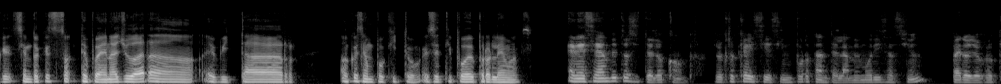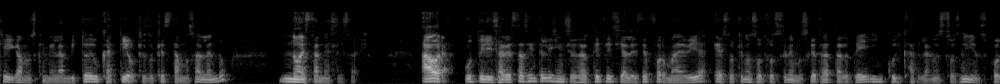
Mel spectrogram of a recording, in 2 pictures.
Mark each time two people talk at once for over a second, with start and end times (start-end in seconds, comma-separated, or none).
none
